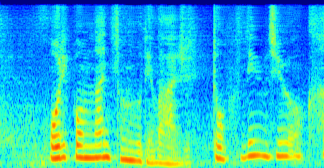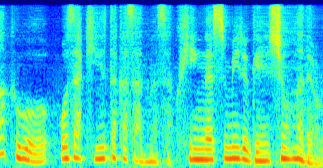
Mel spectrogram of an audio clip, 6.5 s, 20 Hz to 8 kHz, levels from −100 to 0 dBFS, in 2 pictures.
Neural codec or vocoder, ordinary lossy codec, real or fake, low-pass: codec, 16 kHz, 0.3 kbps, FocalCodec; MP3, 64 kbps; fake; 7.2 kHz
